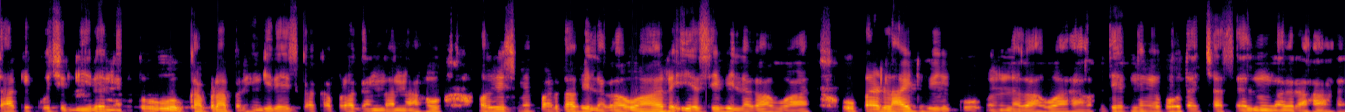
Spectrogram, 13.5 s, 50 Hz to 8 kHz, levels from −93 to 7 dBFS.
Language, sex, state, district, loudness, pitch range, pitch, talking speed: Hindi, male, Bihar, Gaya, -19 LUFS, 105-120 Hz, 110 Hz, 185 wpm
